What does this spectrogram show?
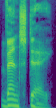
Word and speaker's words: Wednesday: But listening teaches you it's actually pronounced Wednesday.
